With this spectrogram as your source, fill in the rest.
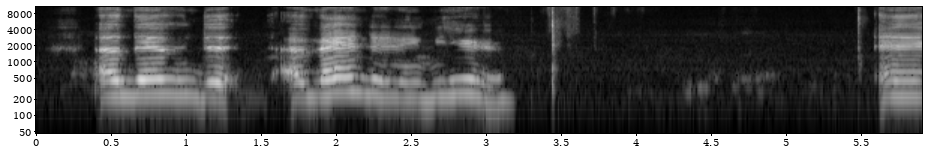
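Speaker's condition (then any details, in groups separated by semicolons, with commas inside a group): Throat cancer radiation damage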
